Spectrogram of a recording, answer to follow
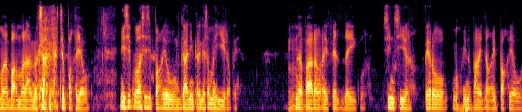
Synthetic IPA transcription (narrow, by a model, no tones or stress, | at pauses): mɐbɐkamɐɾaːmɪmɐɡ̥saːbɪpɐt̪sɐpɐkjaw | miːs̬ɪp̚kokɐsɛs̬ɪpɐkjawɡaːlɪŋt̪ɐlɐɡasɐmɐhiːɾɐ̰pɛ | nɐpaːɾɐŋʔɐjfɛlt̪̚lajk̚ | sɪnsiɾpɛːɾo̞jʊŋpɪnapaːŋɪt̪lɐŋkɐjpɐkjaw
